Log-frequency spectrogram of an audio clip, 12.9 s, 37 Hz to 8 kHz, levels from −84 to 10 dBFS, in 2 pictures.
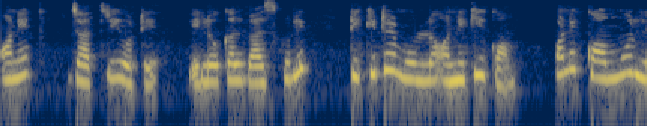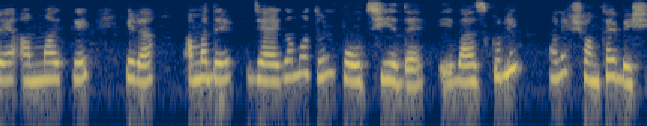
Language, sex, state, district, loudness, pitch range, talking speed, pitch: Bengali, female, West Bengal, Jalpaiguri, -15 LUFS, 255-315 Hz, 135 wpm, 275 Hz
